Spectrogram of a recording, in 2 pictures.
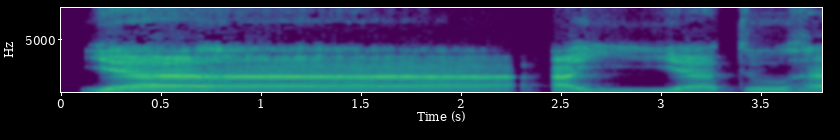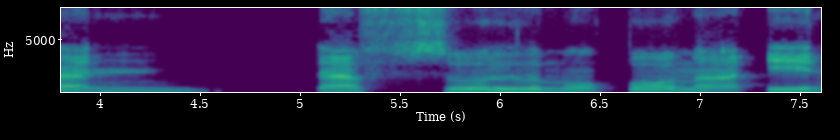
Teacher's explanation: Kemudian nunnya bertasdid lagi maka mainah ya. Dan h-nya ta marbutahnya satu harakat. Jadi tidak dipanjangkan.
